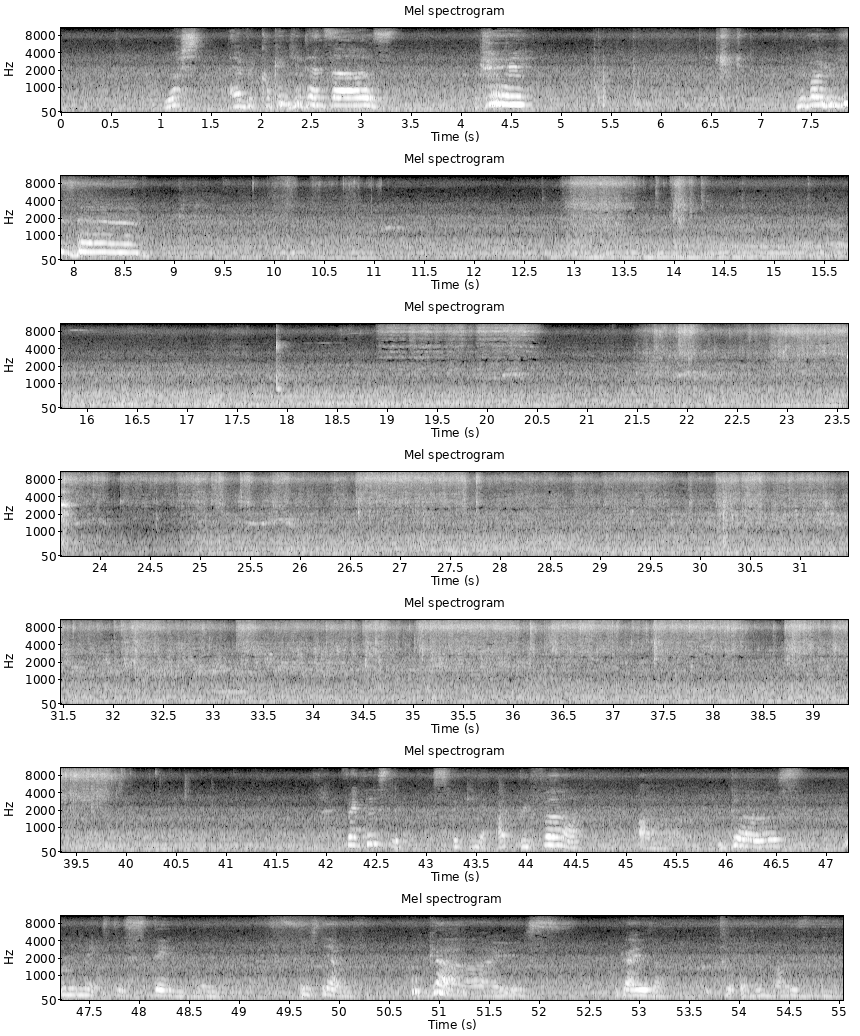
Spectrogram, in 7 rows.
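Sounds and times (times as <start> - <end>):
washing pan and utensils: 21.5 - 27.8, 28.8 - 37.9
tap water running into sink: 21.5 - 40.0.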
